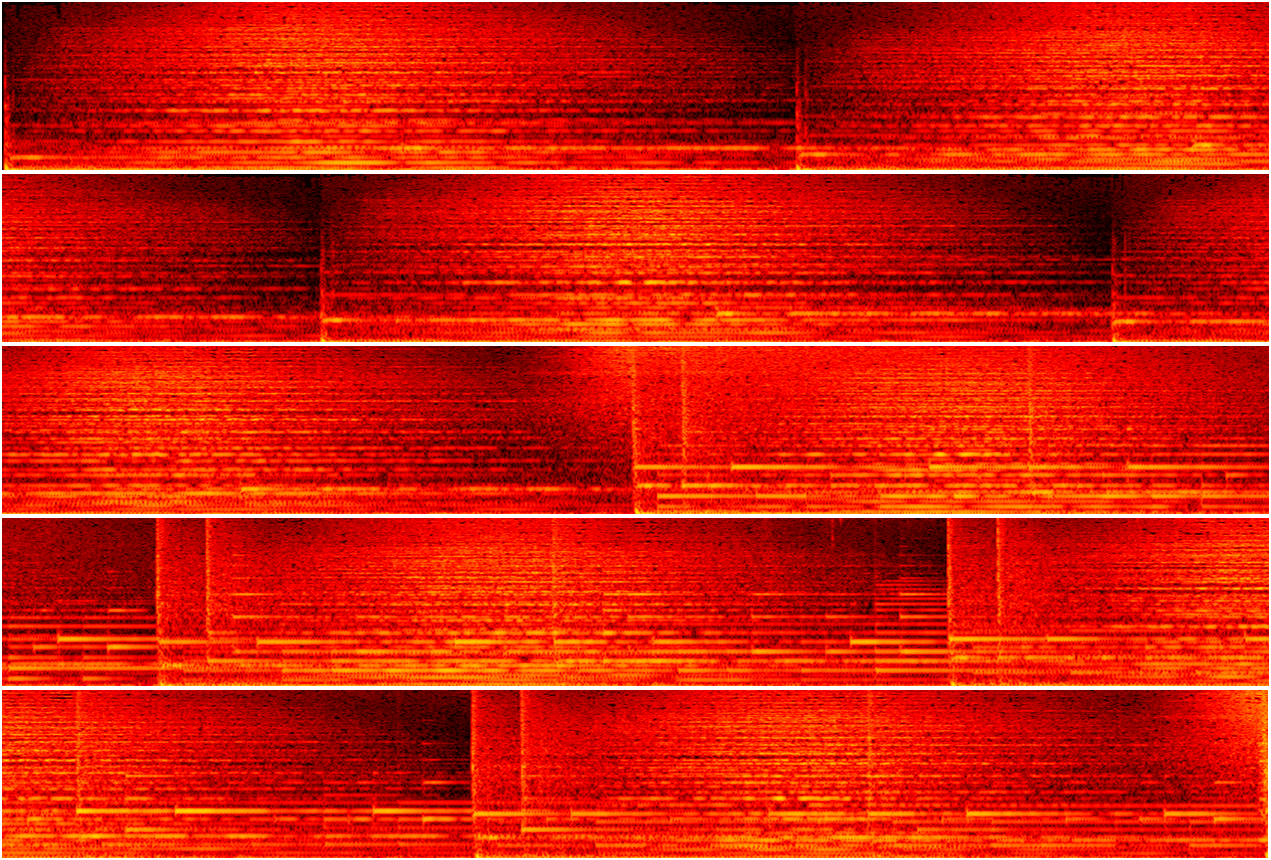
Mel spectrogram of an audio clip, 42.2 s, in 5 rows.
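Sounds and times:
cinematic ambient music: 0:00.0 - 0:42.2.

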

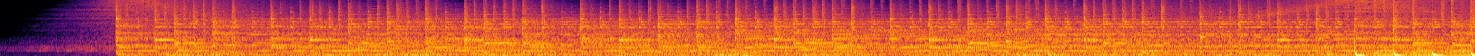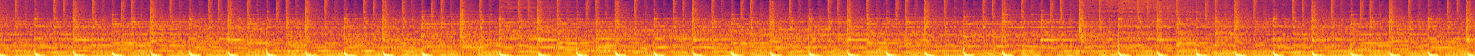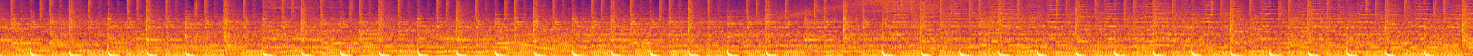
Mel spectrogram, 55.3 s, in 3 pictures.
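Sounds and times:
dynamic corporate music: 0:00.8 - 0:55.2.

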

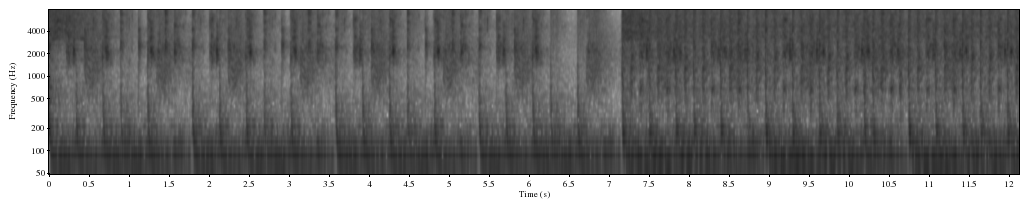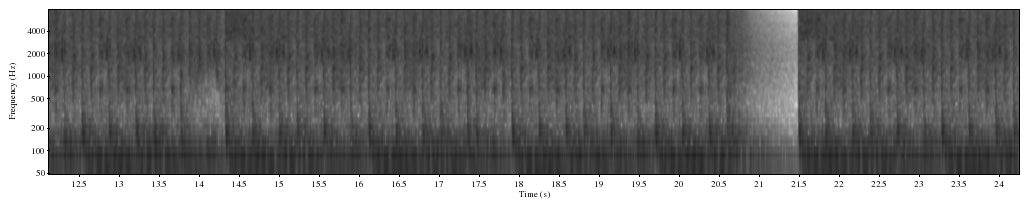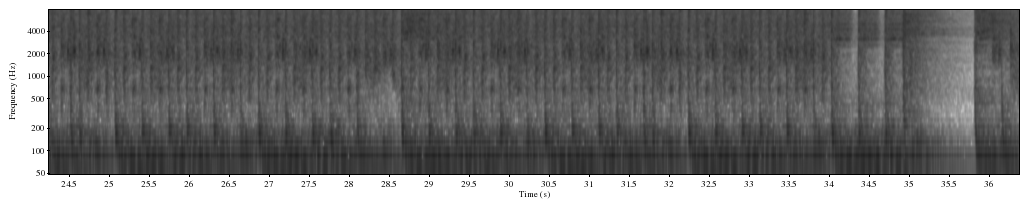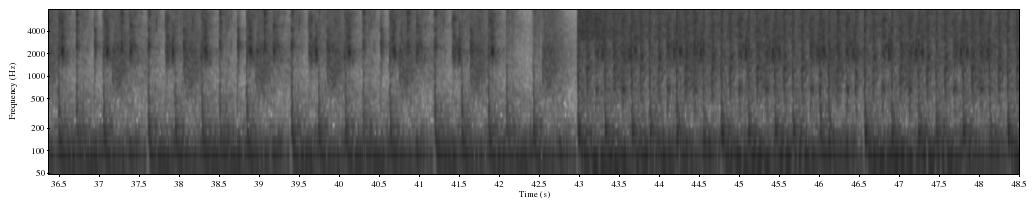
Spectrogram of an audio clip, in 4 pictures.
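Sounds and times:
sport vlog music: 0:00.0 - 0:20.9, 0:21.5 - 0:48.4.

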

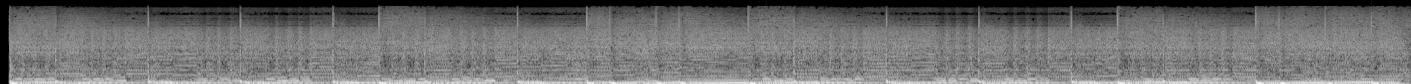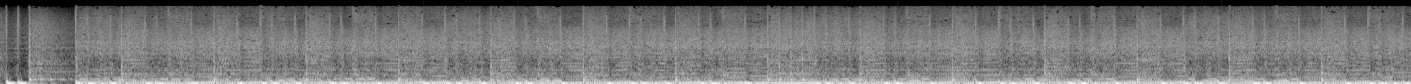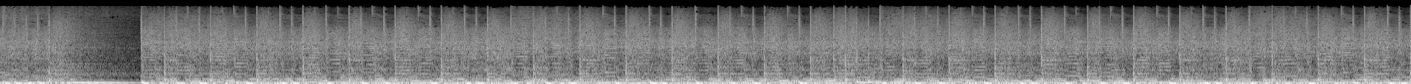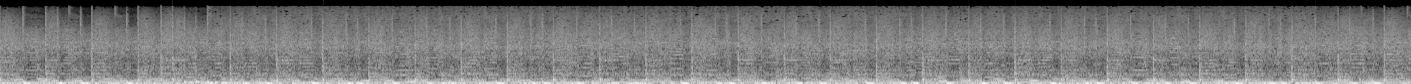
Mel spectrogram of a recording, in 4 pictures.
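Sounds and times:
old heavy metal music: 0:00.0 - 0:56.4.

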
